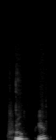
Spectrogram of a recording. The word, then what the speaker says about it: croupier: Croupier? Ooh, I'll have to check the pronunciation. I'll have to check it very quick. How do you say this? Oh, so no pronunciation today? So it's croupier. Croupier. Okay.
